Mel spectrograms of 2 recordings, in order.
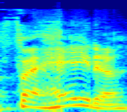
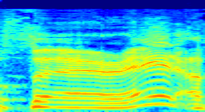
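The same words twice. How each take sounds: First: The double R is said as an H sound. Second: The double R is said as an R sound. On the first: The speaker calls it right. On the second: The speaker calls it wrong.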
